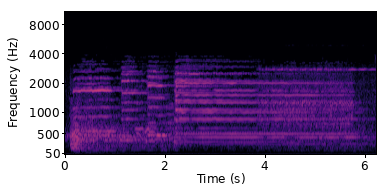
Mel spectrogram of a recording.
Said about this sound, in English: Doesn't seem to be an answer. We'll go downstairs and wait for him. I think he's home. He doesn't answer the bell.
